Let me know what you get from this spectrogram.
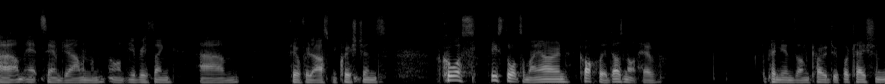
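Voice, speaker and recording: Fairly low male voice in a New Zealand accent, dry and close with no echo, on a very clean recording with a silent background. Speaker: software engineering manager. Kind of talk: conference talk. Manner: fast; mumbly.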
